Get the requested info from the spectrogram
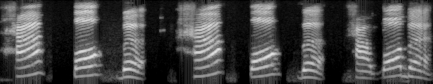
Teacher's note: Jangan karena setelah huruf H itu berupa huruf to, maka kita terpengaruh hatab ya. Tapi dibuka ya.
